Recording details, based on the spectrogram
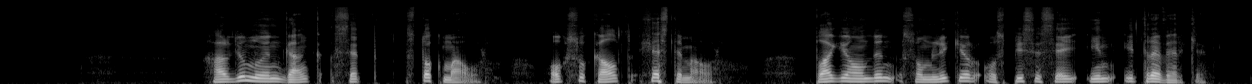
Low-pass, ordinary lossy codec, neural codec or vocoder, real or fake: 14.4 kHz; Opus, 32 kbps; none; real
